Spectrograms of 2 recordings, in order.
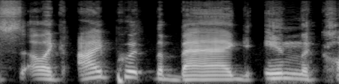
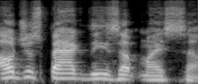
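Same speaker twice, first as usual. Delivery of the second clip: put-on sarcastic tone. Retelling own comment to a lady after paying: imitating own sarcastic remark. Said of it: "Was that a little sarcastic?".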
